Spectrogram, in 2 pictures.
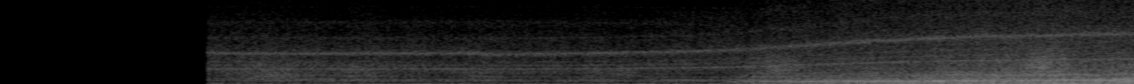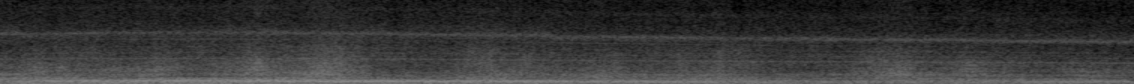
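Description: A jet engine whines steadily, then rises to a loud roar.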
